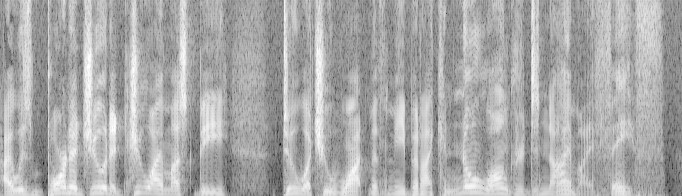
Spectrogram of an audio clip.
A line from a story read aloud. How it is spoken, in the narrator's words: cried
